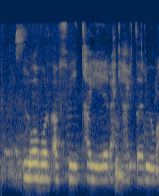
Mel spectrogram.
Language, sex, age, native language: Icelandic, male, 11, Icelandic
